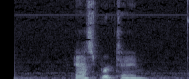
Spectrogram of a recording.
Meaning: An artificial sweetener, the methyl ester of a dipeptide formed from aspartic acid and phenylalanine, used in many processed foods and beverages
- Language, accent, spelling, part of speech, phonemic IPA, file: English, General American, aspartame, noun, /ˈæspɚˌteɪm/, En-us-aspartame.opus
